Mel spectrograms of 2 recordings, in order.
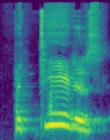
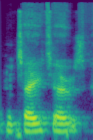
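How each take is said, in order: First: "potatoes" as "puh-TEE-ders", higher, in mock Irish; hammed-up Irish accent on "potatoes", pitched up; Irish-accent attempt. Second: Said in the usual way. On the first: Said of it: "it was the way I said potatoes".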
